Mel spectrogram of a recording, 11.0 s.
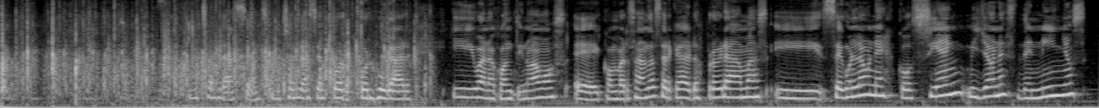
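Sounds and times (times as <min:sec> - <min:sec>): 
many hands clapping for girls who have just played a game: 0:00.0 - 0:04.4
speech: 0:01.9 - 0:10.9.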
